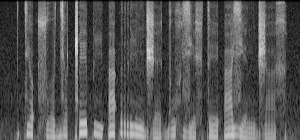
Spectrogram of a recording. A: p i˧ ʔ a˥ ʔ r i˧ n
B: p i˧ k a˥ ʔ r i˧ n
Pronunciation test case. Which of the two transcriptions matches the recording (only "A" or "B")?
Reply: A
